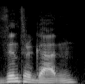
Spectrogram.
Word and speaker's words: Wintergatan: Something from Wintergatan, which I think is actually pronounced Wintergatan, coming out of Sweden at Wintergatan 2000 on Instagram, if you end up enjoying this.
